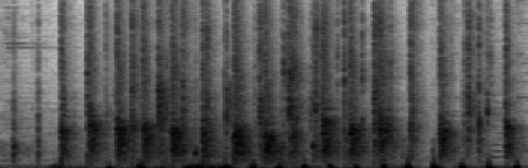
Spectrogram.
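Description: A crowd of school pupils applauds steadily for several seconds for a guest guitarist, many hands clapping in a dense, irregular patter with sharp individual claps standing out, fairly loud and with no talking.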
